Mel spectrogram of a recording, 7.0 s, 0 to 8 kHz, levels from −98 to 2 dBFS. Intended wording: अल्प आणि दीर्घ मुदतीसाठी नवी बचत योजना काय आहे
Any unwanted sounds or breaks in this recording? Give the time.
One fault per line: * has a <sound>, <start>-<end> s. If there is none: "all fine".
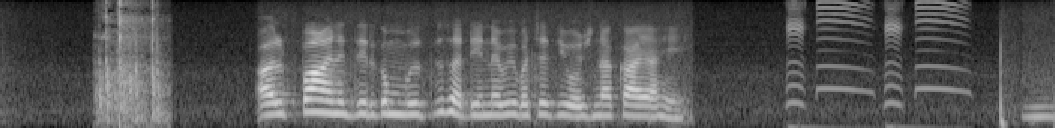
* has a squeak, 0.6-1.2 s
* has a squeak, 5.2-6.5 s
